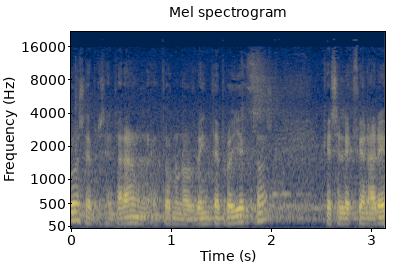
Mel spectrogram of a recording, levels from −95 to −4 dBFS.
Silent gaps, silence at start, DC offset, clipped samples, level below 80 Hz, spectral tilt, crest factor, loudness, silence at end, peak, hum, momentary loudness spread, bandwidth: none; 0 s; under 0.1%; under 0.1%; -72 dBFS; -5.5 dB/octave; 18 dB; -30 LUFS; 0 s; -12 dBFS; none; 9 LU; 16.5 kHz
